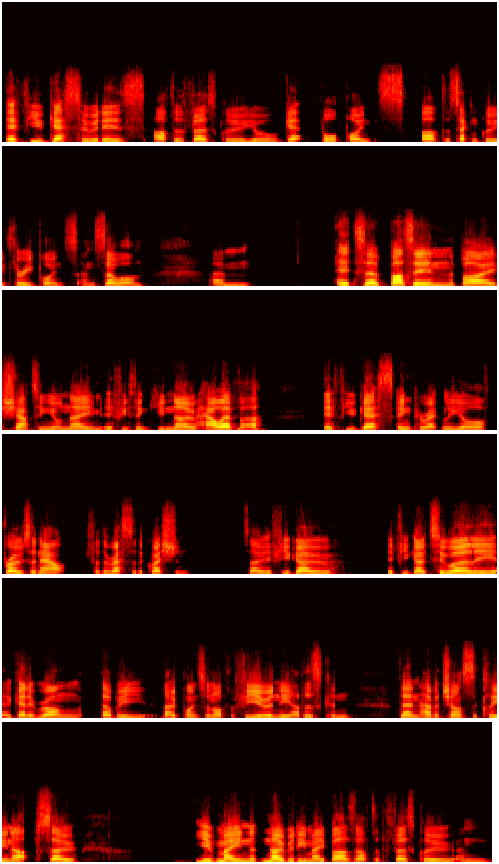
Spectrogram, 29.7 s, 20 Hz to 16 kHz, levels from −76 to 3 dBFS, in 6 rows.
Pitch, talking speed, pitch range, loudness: 100 Hz, 190 wpm, 90-105 Hz, -27 LUFS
